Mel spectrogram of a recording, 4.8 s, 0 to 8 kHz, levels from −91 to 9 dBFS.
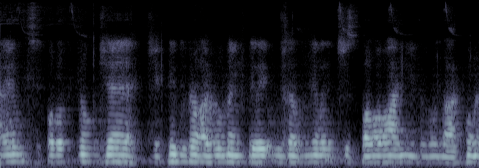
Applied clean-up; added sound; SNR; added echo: neural mask model DeepFilterNet 3.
